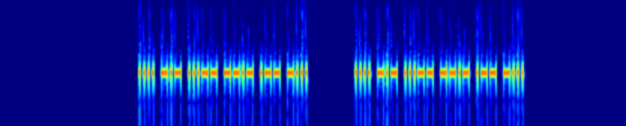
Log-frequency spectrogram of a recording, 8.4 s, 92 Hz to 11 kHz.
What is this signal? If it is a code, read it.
Morse code, heard as a keyed tone, about 39 wpm, 700 Hz. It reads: HK3QWB HK3QWB
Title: DXCC-100 Call Signs - 6 Characters - Repeated 2x - 40wpm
